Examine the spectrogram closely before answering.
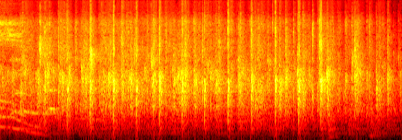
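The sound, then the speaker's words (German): Live-audience applause at a comedy game show: dense, steady clapping that runs the full six seconds without a break, with a few voices briefly heard at the start. “Applaus!”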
